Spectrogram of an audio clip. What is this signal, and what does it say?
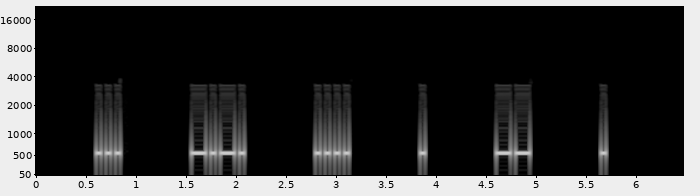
Morse code, heard as a keyed tone, about 25 wpm, spaced as for 10 wpm, 550 Hz. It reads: SCHEME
